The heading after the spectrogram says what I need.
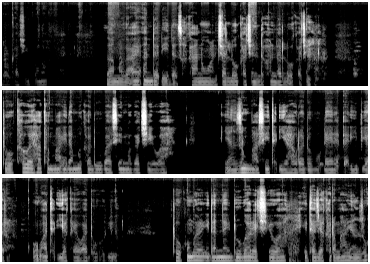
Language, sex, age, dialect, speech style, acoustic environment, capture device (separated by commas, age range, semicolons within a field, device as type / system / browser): Hausa, male, 25-34, Nigeria - Kano, focused, silence, mobile / Linux / Chrome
